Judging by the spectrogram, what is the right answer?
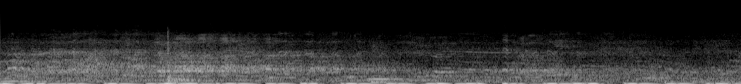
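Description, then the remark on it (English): People at an Anglican church gathering chat at once in small groups, with thuds and scraping as chairs are turned around, breaking through the steady murmur of voices. “No, don't turn the chairs around.”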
